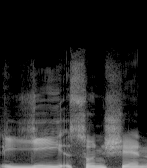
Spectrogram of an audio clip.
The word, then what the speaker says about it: Yi Sun-shin: And yet, this man, Yi Sun-shin, though he was schooled in the Confucian texts, had dreamed of being a soldier since he was a little boy. So it's pronounced Yi Sun-shin.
